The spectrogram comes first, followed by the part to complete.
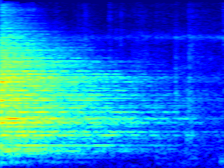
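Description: Acoustic guitar's last chord ringing out and fading away over about two seconds.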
